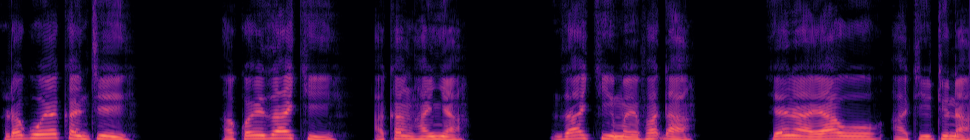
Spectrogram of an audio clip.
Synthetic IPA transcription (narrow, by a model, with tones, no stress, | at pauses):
ɽɐ˦ɡʷoː˦ja˦kɐ˨nt͡ʃeː˦˨ | ʔa˨kʷa˦jzaː˦kʲiː˨ | ʔa˨kɐ˦˨ŋɦa˦ɲjaː˨ | zaː˦kʲiː˨ma˨jɸɐ˦ɗa˨ | jɐ˦naː˨jaː˦woː˦ʔa˨tiː˦tʊ˦naː˨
